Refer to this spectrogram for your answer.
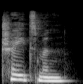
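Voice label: "tradesman", British English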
